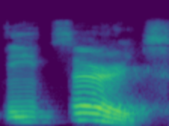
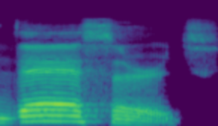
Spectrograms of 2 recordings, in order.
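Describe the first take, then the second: First: "Desert" said de-ZERT, stress on the second syllable; "Desert" as the verb, second syllable strong; verb pronunciation. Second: "Desert" said DEZ-ert, stress on the first syllable; "Desert" as the noun, first syllable strong; noun pronunciation. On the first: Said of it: "On the other hand, this is like this". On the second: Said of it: "Okay, this is like this". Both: Shown as a demonstration.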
